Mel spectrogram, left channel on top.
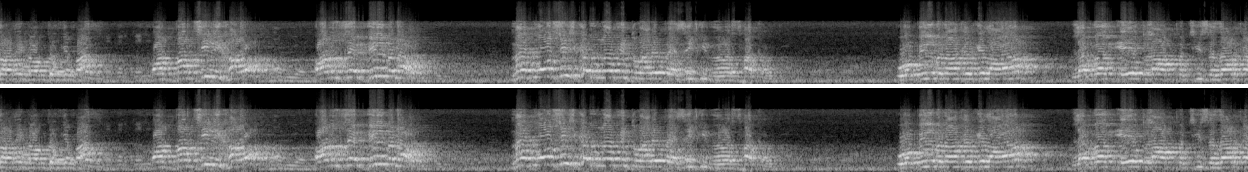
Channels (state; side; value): normal; both; correlation 0.91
